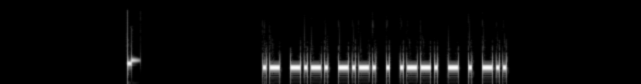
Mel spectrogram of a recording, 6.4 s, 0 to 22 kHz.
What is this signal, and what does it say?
Morse code, heard as a keyed tone, about 34 wpm, 700 Hz. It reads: ACCEPTED
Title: ED Suffix - Top 100 Words with Base Words 35wpm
